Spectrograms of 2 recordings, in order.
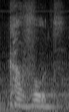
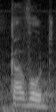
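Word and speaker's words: כבוד: Beaucoup de gens disent kavod, Okay. mais c'est par justement, ils lisent la transcription littérale. Exact. Mais le B, là, c'est à la prononciation d'un V.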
